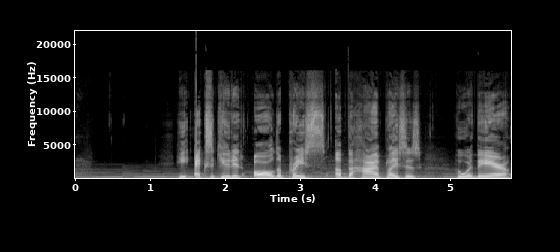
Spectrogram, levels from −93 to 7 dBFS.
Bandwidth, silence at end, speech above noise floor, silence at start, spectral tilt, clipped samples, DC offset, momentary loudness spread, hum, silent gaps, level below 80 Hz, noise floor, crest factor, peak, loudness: 16 kHz; 0 s; 27 dB; 1.1 s; -4.5 dB/octave; under 0.1%; under 0.1%; 9 LU; none; none; -44 dBFS; -44 dBFS; 18 dB; 0 dBFS; -18 LUFS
